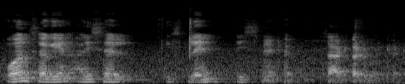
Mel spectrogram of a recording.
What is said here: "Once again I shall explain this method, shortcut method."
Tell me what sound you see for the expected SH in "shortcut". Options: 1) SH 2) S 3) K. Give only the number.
2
